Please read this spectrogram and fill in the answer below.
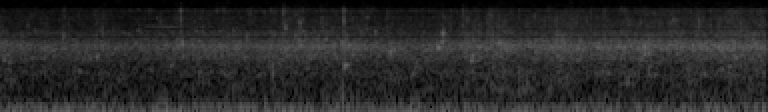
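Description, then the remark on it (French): Soft, steady wash of gentle sea waves lapping on a beach, a continuous quiet hiss and ripple with no voices over it. “l'eau qui part sur la plage et qui revient à la mer, comme une danse infinie.”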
